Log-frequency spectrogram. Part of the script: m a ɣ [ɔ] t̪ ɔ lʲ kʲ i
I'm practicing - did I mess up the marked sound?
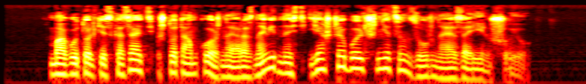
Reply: yes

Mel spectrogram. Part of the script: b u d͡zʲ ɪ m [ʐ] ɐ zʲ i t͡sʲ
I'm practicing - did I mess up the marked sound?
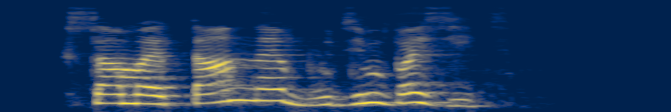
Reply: yes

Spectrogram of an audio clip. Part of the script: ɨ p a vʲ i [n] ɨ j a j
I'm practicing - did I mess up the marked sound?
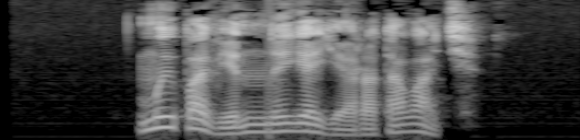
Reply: yes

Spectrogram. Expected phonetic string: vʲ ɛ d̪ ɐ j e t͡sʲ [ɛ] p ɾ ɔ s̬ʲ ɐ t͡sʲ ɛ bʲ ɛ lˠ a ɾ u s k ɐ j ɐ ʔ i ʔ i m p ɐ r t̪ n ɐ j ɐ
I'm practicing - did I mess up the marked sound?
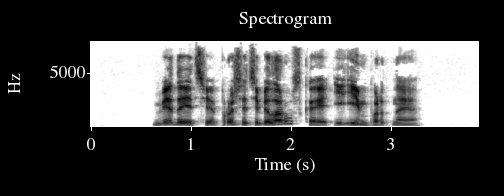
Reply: no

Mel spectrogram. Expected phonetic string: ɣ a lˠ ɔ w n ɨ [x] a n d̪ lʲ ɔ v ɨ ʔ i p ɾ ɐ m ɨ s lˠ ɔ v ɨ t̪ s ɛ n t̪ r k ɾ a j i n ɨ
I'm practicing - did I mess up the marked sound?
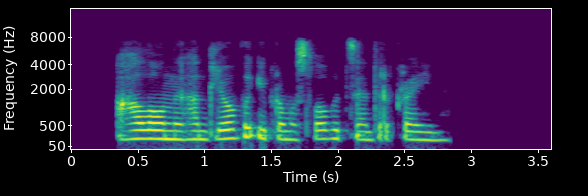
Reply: yes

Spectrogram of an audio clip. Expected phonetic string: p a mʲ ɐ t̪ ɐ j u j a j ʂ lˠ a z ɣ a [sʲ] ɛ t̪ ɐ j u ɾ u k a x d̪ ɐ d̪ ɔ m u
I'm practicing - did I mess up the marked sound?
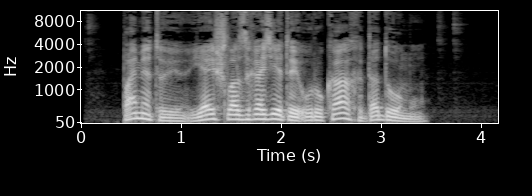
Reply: yes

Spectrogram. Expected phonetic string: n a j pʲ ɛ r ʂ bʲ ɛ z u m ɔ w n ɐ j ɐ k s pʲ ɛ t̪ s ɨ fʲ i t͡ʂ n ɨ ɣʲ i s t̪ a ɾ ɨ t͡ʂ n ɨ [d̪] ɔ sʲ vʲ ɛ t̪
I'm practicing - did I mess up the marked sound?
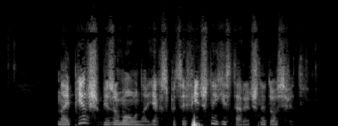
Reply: no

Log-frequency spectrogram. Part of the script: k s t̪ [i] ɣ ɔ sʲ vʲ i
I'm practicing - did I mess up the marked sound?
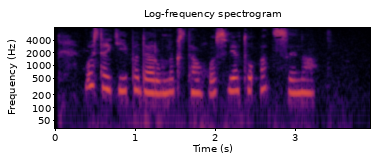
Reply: yes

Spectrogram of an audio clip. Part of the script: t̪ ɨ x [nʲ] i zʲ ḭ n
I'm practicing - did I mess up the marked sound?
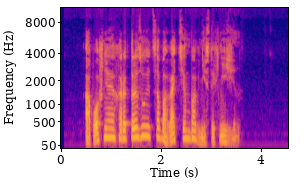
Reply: no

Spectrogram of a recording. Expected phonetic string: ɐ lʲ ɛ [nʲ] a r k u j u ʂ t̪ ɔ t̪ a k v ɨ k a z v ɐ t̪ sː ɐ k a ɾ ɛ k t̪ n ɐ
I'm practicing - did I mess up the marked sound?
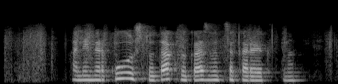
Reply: yes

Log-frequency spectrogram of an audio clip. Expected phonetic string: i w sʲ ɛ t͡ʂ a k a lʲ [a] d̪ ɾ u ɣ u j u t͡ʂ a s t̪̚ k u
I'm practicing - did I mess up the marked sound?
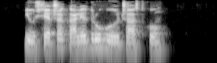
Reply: yes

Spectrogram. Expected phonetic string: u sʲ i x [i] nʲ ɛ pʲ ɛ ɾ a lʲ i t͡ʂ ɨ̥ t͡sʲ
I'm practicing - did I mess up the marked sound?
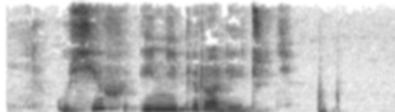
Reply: no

